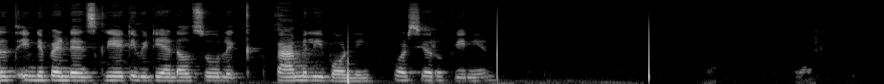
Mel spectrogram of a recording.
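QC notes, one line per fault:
3.48–3.50 s, 4.97–4.99 s, 6.49–6.51 s: loud pop, each a single sharp thump roughly 15 to 20 dB above the speech, which continues underneath. A likely electrical transient or switching glitch adds a brief voltage pulse, shown as a tall waveform spike and a thin full-band vertical stripe on the spectrogram.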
